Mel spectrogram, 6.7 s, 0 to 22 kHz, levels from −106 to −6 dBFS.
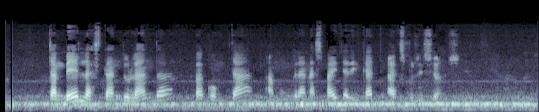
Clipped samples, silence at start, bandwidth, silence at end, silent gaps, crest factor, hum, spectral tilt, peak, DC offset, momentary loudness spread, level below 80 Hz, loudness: under 0.1%; 0.05 s; 9.6 kHz; 0 s; none; 20 dB; none; -6.5 dB/octave; -6 dBFS; under 0.1%; 10 LU; -54 dBFS; -26 LUFS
